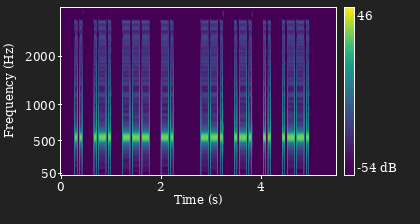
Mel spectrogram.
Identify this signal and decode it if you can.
Morse code, heard as a keyed tone, about 25 wpm, spaced as for 20 wpm, 550 Hz. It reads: IRON GRIP
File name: podcast / News headlines-1x-25x20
